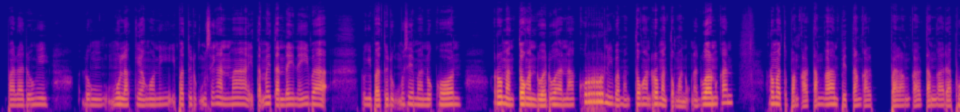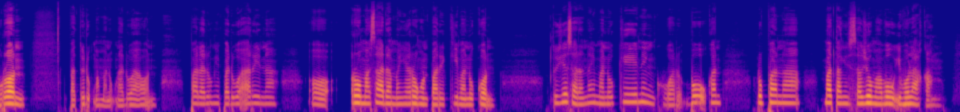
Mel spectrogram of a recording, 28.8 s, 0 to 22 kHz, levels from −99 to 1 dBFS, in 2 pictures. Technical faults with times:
none

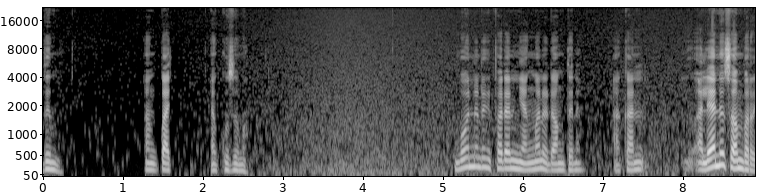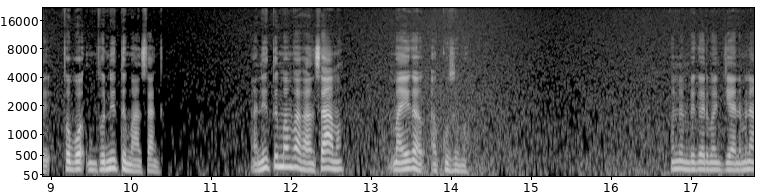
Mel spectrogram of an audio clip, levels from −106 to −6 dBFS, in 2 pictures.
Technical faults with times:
0.00-17.79 overdone noise removal

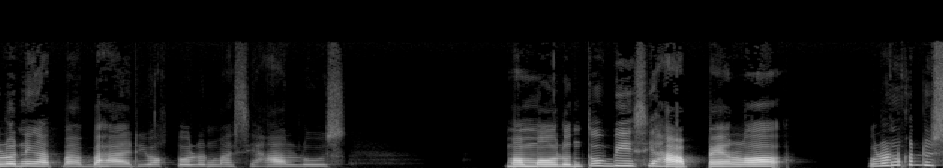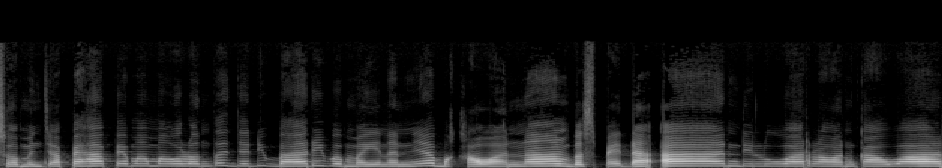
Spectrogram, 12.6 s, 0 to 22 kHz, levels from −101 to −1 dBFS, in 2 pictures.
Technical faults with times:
none

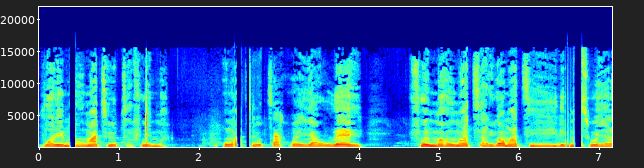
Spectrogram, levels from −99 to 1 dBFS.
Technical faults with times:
0.38-0.46 Bluetooth dropout
2.43-2.67 Bluetooth dropout
6.58-6.79 Bluetooth dropout

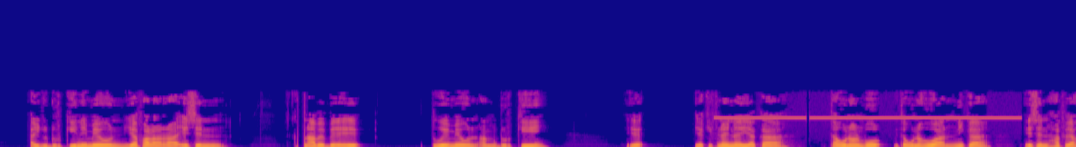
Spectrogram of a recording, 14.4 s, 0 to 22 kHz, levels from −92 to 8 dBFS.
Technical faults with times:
0.00-14.36 transcoding between lossy codecs
3.97-4.06 block of digital silence
9.52-13.63 switching supply whistle
10.75-10.80 block of digital silence

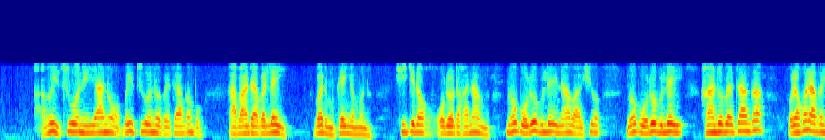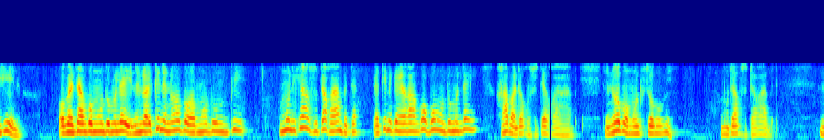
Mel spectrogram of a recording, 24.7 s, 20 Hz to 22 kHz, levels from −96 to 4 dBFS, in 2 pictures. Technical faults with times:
20.61-20.64 packet loss filled with silence

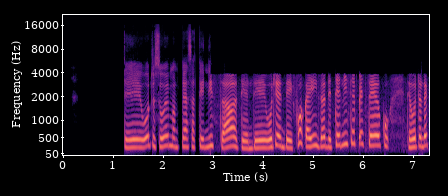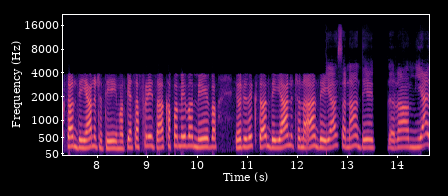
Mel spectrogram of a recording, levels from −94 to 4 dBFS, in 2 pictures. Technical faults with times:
2.93-12.57 input switched to a poorer device

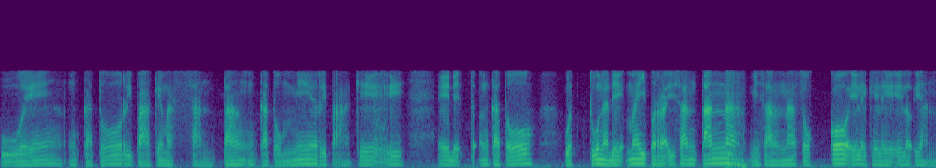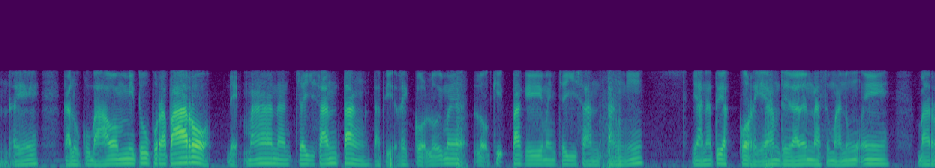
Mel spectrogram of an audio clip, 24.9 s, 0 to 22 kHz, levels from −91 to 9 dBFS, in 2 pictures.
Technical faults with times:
0.00-24.95 Bluetooth CVSD headset codec
4.98-5.16 bit errors on a Bluetooth voice link
9.65-9.96 bit errors on a Bluetooth voice link
18.55-18.71 bit errors on a Bluetooth voice link
20.46-20.75 bit errors on a Bluetooth voice link
22.67-22.77 bit errors on a Bluetooth voice link

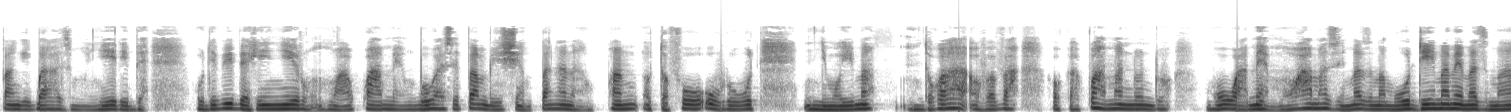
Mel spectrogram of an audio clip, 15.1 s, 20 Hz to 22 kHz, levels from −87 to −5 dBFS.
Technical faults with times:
0.00-15.12 MP3 compression
7.21 block of digital silence
9.59 block of digital silence
12.37 block of digital silence

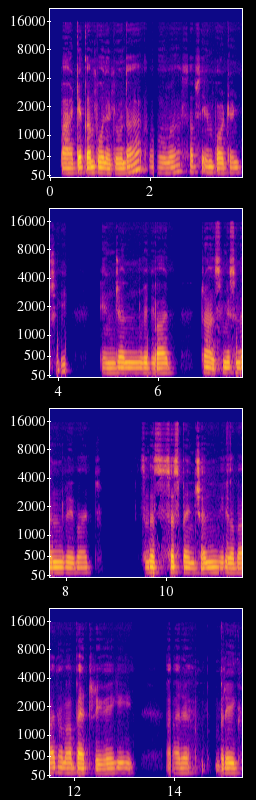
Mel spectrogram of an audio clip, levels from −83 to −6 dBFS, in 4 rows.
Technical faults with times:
1.97-2.20 frames out of order
3.97-4.17 frames out of order
5.78-5.98 frames out of order
7.55-7.73 frames out of order
9.57-9.78 frames out of order
11.05-11.25 frames out of order
13.84-14.05 frames out of order

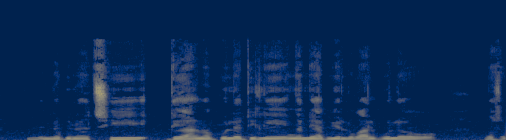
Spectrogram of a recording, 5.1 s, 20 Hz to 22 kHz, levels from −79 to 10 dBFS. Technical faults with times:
0.00-5.06 noise suppressor artifacts
4.29-4.38 speech cut by the noise suppressor

